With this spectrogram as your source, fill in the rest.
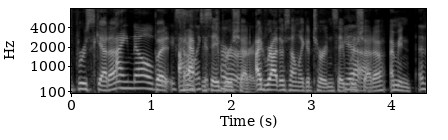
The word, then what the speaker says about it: bruschetta: The other one is a tricky one, like bruschetta versus bruschetta. Because you sound like a. It is bruschetta. I know, but you I sound have like to a say turd. bruschetta.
